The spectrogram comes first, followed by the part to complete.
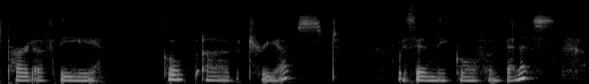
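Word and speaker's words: Trieste: I don't know why we can't say Italian cities properly in English, but that is how you pronounce it in English. It's Triest.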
